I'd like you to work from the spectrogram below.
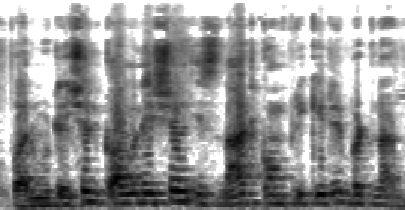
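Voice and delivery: ordinary talk, nothing marked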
